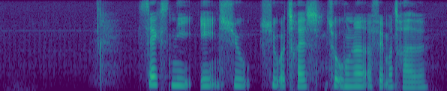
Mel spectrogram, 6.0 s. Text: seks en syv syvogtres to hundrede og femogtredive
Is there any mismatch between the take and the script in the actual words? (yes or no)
yes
